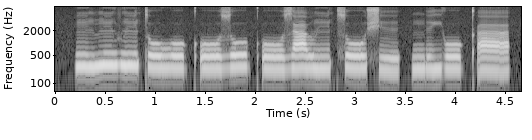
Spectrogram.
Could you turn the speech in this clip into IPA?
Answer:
ĩ˨ ŋ ĩ˦ v ĩ˦ t o˨ w o˨ kʼ oː˨ z oː˦ kʼ oː˨ z a˦ β ĩ˨ t͡s oː˦ ʃ ɪ˨ | ŋ ɪ˨ j oː˨ kʼ a˨

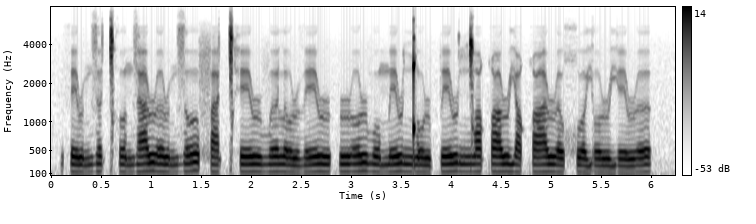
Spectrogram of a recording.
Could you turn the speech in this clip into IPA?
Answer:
θ e˨˩ ɹ n z ə˧˥˧ ǀʰ ɤ˨˩ n z a˧˥˧ ɹ ə˨˩ ɹ n z ɤ˧˥˧ f a˧˥˧ ǀʰ e˧˥˧ ɹ β ə˧˥˧ l ɤ˨˩ ɹ ð e˧˥˧ ɹ | ɹ ɤ˧˥˧ ɹ β o˨˩ m e˧˥˧ ɹ ŋ͡ǃ o˨˩ ɹ p e˧˥˧ ɹ ŋ͡ǀ ɔ˧˥˧ qʷ ɤ˧˥˧ ɹ j ə˨˩ qʷ a˧˥˧ ɹ ə˨˩ χʷ ɤ˨˩ j ɤ˨˩ ɹ j e˨˩ ɹ ə˧˥˧

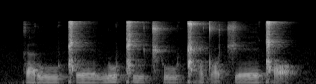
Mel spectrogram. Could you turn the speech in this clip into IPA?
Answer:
k æ ɾ uː ǁ eː n u ǁ iː t͡ʃʼ uː ɡ͡ǁ ɒ d ɒ t͡ʃ eː ǁ ɒ

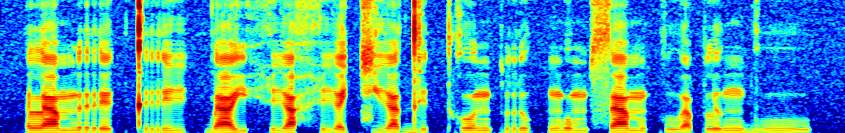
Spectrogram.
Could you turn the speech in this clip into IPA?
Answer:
l a˦˥ m r e˨˩ k̚ t r iː˨˩ k̚ l a˧ j h i˧ a̯ h i˨˩ a̯ t͡ɕ i˦˥ a̯ d i˨˩ t̚ k o˥˩ n p r u˥˩ k̚ m o˥˩ m s a˥˩ m k u˩˦ a̯ p l ɯ˥˩ ŋ b uː˥˩

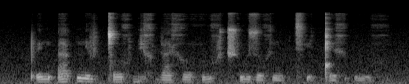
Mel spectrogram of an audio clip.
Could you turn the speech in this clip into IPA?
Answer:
pʼ ɘ n ʔ a p n ɪ v ǀ o x bʲ o x b a x o h u x t͡ʃʼ u z o x n ɪ p t͡sʼ ɪ ǃ ɘ x ʔ u x

